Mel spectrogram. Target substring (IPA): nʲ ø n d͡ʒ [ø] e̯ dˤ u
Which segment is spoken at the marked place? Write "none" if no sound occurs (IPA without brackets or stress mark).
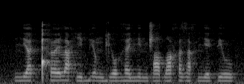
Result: ɛ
